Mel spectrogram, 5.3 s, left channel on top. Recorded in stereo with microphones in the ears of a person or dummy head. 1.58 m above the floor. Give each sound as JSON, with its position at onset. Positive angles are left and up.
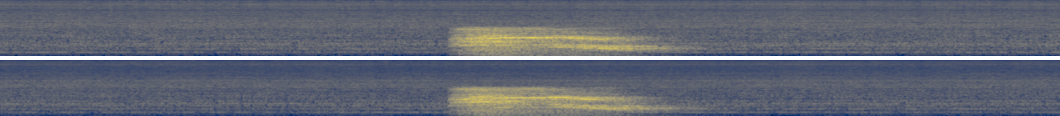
{"t": 0.0, "sound": "running water", "side_deg": 50, "distance_m": 1.2}
{"t": 2.2, "sound": "a scream", "side_deg": -30, "distance_m": 0.9}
